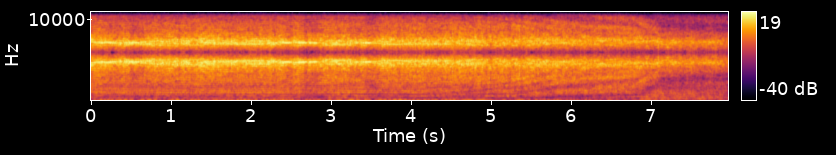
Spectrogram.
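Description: Hexacopter's six electric motors and propellers humming steadily as it descends to land, then winding down with falling pitch near the end as the motors stop.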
